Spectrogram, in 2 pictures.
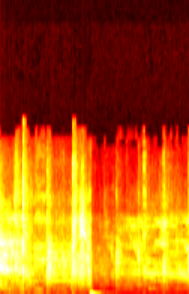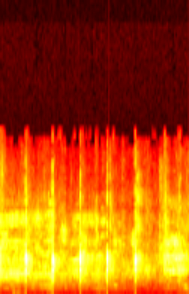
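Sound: audience clapping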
